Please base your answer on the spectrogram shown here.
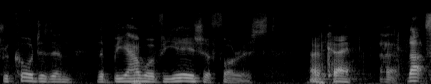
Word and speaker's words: Białowieża: And I'll also give you yet another variation on the pronunciation of that eastern Polish forest. It's recorded in the Białowieża forest.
